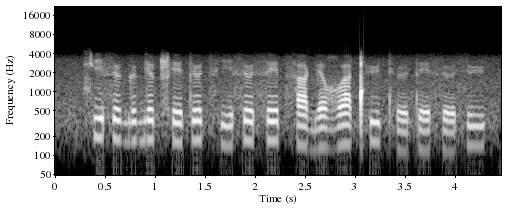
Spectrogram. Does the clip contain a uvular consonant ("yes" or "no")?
yes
